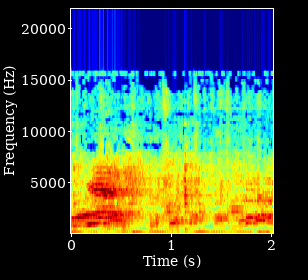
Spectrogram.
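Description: Live reggae band music with a heavy bass line and a steady drum beat, over which a high voice swoops up and down in calls, once at the start and again near the end.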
